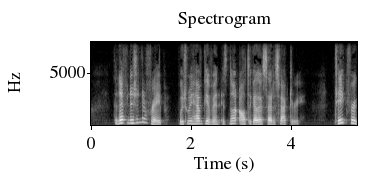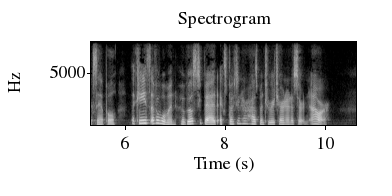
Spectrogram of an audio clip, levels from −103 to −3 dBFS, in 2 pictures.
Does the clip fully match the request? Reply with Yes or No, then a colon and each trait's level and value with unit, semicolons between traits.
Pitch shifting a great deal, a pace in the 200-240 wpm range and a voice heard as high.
No: wide, 6.0 semitones; average, 185 wpm; high, 215 Hz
